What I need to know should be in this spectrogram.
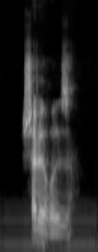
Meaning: feminine singular of chaleureux
- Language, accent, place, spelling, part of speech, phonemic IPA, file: French, France, Lyon, chaleureuse, adjective, /ʃa.lœ.ʁøz/, LL-Q150 (fra)-chaleureuse.wav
